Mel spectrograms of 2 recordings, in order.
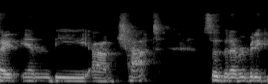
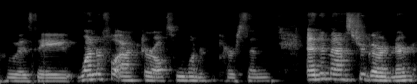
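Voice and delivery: ordinary talk

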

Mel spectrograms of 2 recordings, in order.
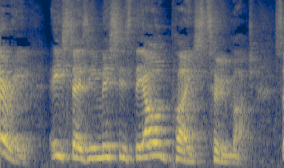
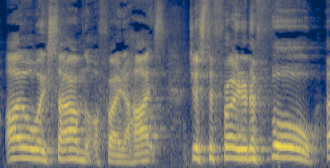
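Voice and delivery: usual speaking voice

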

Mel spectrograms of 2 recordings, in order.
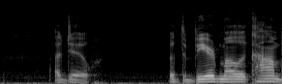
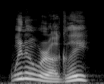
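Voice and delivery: loud; 10 semitones higher, 7 dB louder than usual. Real, not acted. Comic outburst, much higher, louder.

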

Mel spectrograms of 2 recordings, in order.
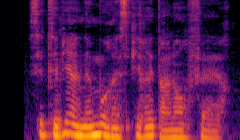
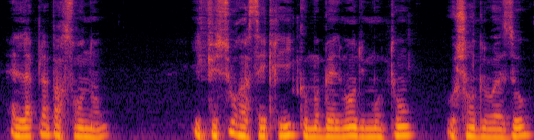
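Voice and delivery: plain reading voice

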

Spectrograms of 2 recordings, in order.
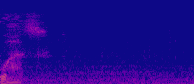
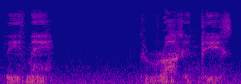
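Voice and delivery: bitter whisper; 6 semitones lower, 6 dB quieter than usual. Acted. Confessing bitter wish.

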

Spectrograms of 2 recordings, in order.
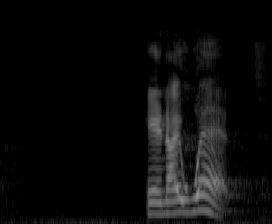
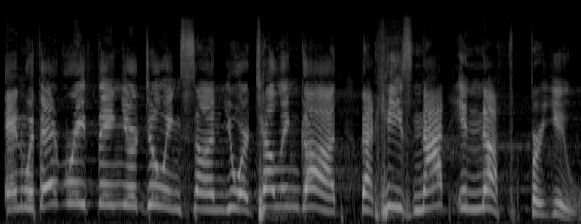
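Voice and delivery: loud, higher preaching push to the congregation; full-force preaching; 8 semitones higher, 7 dB louder, slower than usual. Acted. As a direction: preach it out, urging them to stop running. Preaching continues.

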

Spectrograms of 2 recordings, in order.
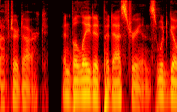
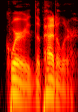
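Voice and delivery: ordinary delivery, nothing marked

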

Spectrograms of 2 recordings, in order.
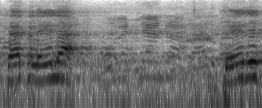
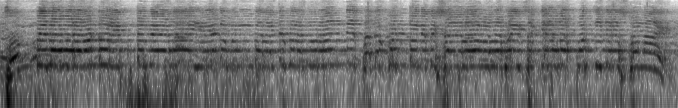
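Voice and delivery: high-pitched round announcement; sustained high commentary chant; race announcer; 11 semitones higher than usual. Real, not acted. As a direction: call the round result high over the crowd.

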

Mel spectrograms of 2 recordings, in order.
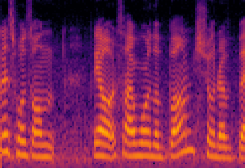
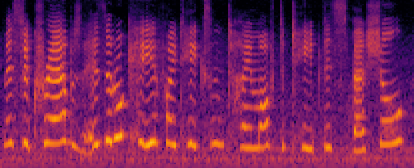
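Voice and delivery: very high, eager cartoon voice; asking the boss nicely; squeaky hopeful fry cook; pleading sponge; 11 semitones higher than usual. A narrator's reading.

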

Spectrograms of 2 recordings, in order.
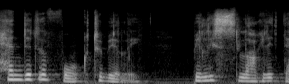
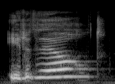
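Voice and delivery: high, slow, loud falsetto; drawn-out shrill teasing; yelled girlish taunt; 11 semitones higher, 6 dB louder, slower than usual. A narrator's reading. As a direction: yell it in a mock-girlish voice. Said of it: "yelled Billy".

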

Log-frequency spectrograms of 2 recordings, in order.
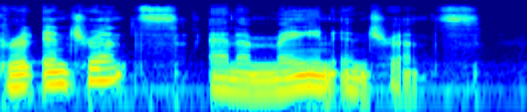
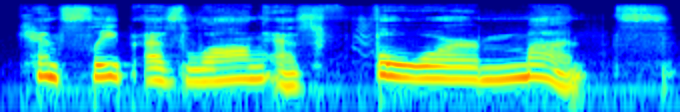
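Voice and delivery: slow and higher, stretching four months; drawn-out wonder; 10 semitones higher, 4 dB louder, much slower than usual. A narrator's reading. Reading to children, marvelling at how long woodchucks sleep. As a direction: make the length sound amazing.

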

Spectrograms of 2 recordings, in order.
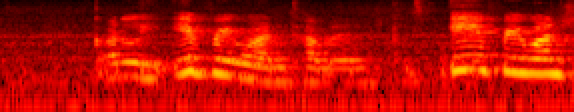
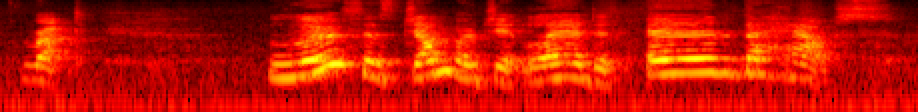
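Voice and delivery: ordinary delivery

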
